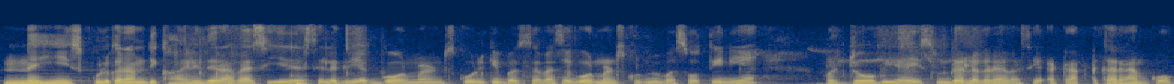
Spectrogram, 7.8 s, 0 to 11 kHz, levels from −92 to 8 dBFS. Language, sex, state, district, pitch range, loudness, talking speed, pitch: Hindi, male, Punjab, Fazilka, 150-170 Hz, -19 LUFS, 330 wpm, 155 Hz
